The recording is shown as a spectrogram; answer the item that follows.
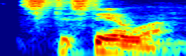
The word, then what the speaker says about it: Steaua: Steaua, yeah. It's think of it Steaua as in Steaua claiming a set of stairs and W then Steaua.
